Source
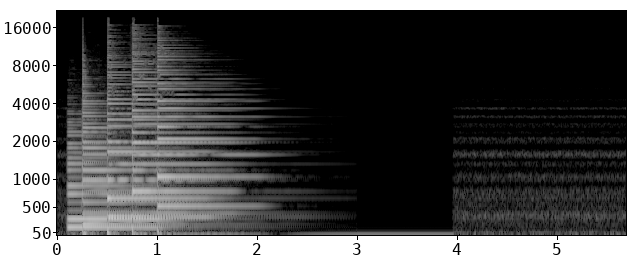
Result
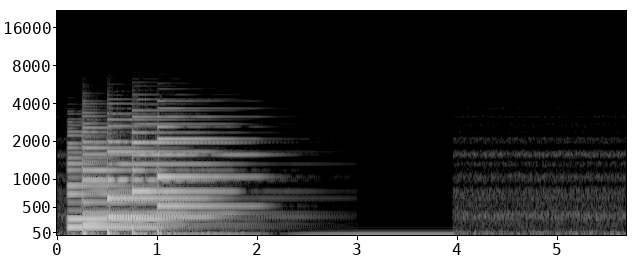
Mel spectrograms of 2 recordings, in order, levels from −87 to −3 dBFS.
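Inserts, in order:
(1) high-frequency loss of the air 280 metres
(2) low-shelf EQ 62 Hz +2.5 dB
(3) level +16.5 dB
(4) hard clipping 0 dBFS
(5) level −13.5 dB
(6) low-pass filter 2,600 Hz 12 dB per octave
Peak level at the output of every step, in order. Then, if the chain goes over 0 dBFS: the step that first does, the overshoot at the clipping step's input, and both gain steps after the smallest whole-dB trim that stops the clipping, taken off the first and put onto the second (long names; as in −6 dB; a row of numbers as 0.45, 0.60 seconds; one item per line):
−12.5, −12.0, +4.5, 0.0, −13.5, −13.0 dBFS
step 3, 4.5 dB
step 3 +11.5 dB, step 5 −8.5 dB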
